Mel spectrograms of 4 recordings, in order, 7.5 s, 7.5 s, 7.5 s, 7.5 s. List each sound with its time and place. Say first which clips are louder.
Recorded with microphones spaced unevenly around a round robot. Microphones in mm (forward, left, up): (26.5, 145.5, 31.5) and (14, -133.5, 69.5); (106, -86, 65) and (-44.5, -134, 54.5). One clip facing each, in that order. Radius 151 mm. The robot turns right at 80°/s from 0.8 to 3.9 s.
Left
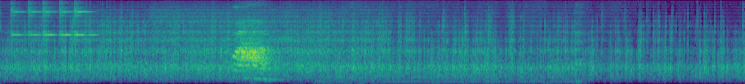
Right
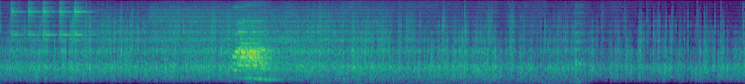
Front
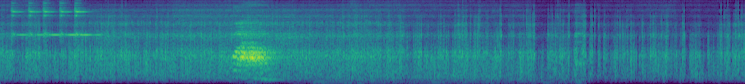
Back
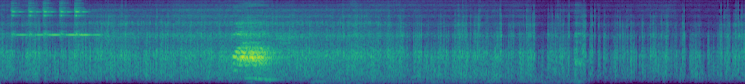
0.1 s a clink: right 1 dB, even; 60° left, 0.6 m; by 1.0 s 75° left, 0.6 m
2.3 s a shout: right 1 dB, back 1 dB; 130° left, 1.8 m; by 5.8 s 100° right, 1.8 m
